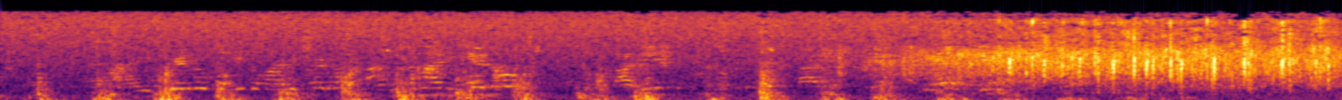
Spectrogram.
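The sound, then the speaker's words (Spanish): A crowd at a Holy Week (Semana Santa) procession bursts into loud, dense applause in the final few seconds as the image of the Lord enters and turns, swelling over a stretch of rhythmic low thumping and voices. “Y esta ráfaga de aplausos de emoción incontenible, mientras el Señor ya revira hacia la derecha.”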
